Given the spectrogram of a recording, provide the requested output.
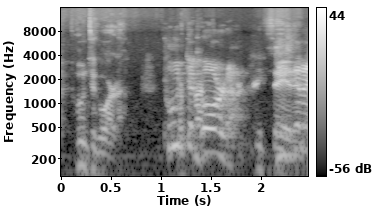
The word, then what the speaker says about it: Punta Gorda: You're going to do one in Portagunda. How do you say that? Portagunda? Oh, yeah, Punta Gorda.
